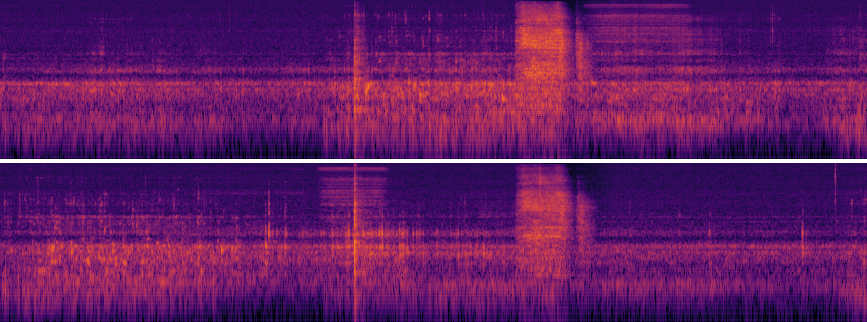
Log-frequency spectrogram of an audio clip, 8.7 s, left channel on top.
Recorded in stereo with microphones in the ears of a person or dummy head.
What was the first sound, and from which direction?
Boiling, 35° right (ahead or behind).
